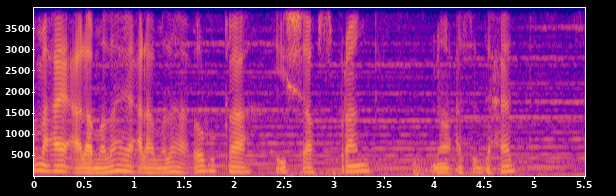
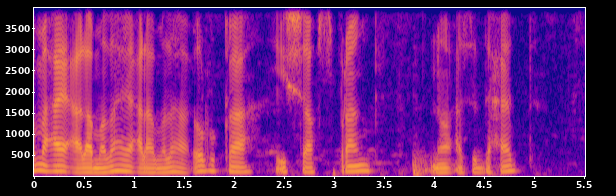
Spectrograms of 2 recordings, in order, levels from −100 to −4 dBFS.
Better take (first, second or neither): second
